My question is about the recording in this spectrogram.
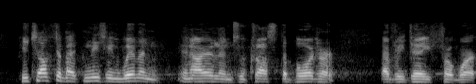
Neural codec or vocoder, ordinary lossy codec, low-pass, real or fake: codec, 44.1 kHz, 3.4 kbps, Pupu-Codec; Opus, 16 kbps; 7.2 kHz; fake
